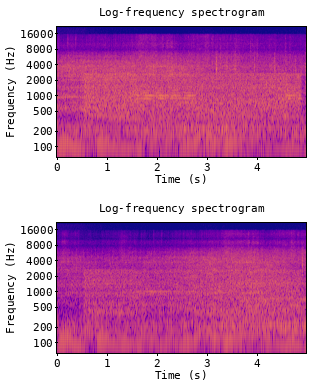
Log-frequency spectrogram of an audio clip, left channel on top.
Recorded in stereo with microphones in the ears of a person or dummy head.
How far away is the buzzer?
About 0.7 m.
